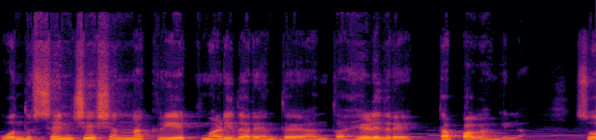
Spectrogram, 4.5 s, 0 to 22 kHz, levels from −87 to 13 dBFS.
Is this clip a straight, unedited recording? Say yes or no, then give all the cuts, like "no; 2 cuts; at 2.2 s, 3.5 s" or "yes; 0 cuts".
yes; 0 cuts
